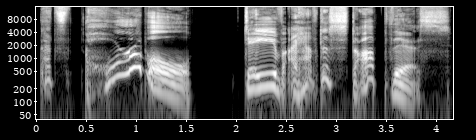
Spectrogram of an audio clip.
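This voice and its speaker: A woman acts out an anguished, blunt teenage sprite girl in an audio drama. Her voice swings dramatically in pitch and often drags slowly into a gravelly creak. She speaks haltingly and with open emotion, recorded close and dry. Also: wildly swooping pitch, no echo, full character voice. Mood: distressed, miserable.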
